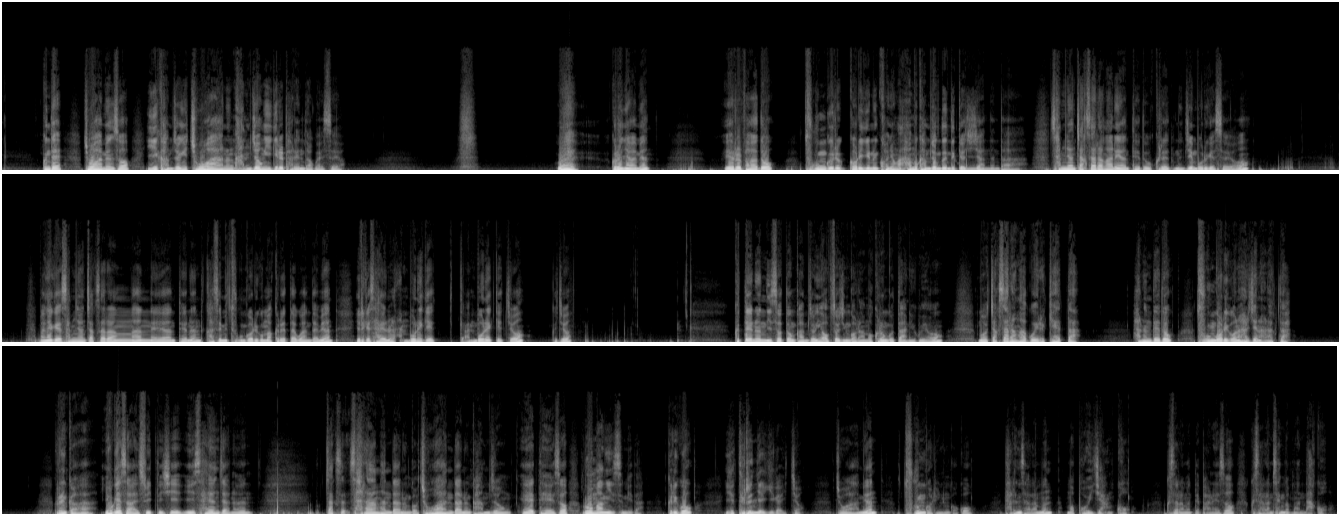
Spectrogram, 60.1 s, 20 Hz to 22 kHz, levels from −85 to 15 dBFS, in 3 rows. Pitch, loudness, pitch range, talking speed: 140 Hz, -12 LUFS, 115-170 Hz, 260 characters per minute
